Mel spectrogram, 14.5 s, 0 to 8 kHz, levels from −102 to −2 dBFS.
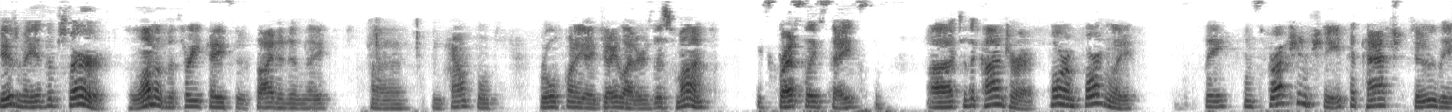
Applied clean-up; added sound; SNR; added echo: neural mask model Resemble Enhance denoiser.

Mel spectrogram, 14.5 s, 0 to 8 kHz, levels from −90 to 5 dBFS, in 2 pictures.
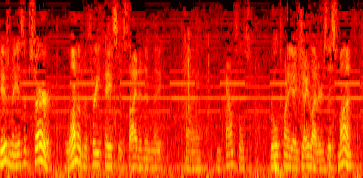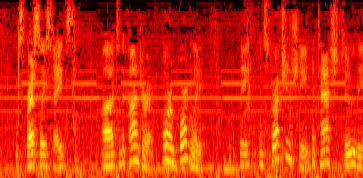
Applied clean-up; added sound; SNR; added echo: none; Siren; 13 dB; none.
